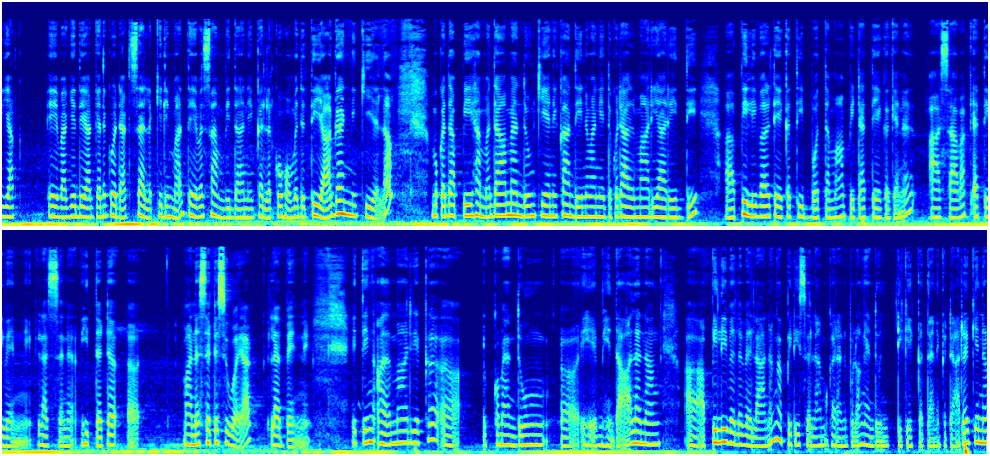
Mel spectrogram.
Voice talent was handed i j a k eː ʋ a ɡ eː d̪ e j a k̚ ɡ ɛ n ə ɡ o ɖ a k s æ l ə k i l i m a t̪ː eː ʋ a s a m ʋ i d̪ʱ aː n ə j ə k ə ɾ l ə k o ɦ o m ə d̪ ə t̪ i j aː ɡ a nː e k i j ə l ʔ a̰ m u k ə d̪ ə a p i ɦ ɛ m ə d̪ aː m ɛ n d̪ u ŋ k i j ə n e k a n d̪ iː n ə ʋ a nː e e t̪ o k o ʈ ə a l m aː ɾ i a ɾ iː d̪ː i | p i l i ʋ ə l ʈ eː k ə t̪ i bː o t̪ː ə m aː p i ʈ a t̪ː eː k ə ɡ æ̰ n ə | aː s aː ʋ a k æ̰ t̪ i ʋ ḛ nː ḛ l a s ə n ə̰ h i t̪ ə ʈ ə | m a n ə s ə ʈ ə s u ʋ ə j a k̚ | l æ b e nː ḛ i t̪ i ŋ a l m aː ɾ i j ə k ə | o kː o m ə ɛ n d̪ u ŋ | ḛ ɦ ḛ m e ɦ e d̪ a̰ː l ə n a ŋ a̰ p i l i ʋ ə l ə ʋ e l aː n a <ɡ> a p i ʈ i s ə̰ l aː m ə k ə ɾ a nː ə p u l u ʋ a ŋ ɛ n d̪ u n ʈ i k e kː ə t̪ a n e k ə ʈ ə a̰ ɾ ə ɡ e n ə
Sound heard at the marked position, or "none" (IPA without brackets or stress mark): ŋ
